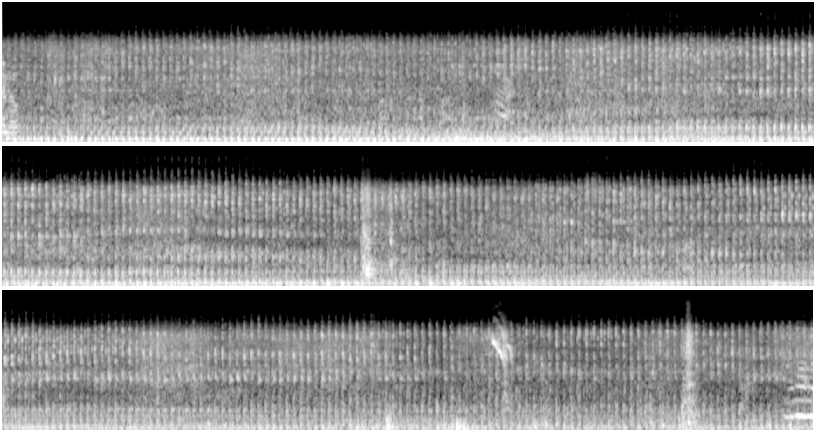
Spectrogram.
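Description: Small outrigger fishing boat's engine running steadily at idle, with a few sharp knocks in the last few seconds.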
